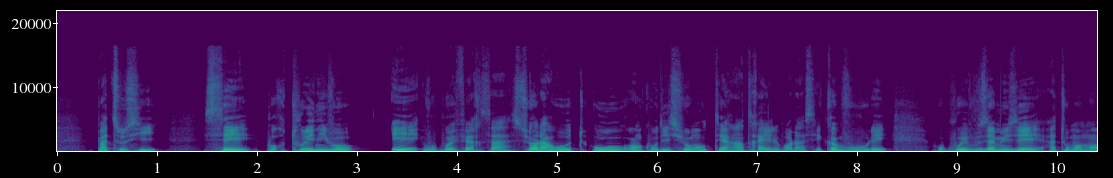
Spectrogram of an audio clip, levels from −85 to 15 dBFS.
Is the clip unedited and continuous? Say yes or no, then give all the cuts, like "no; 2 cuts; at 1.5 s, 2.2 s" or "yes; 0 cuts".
no; 1 cut; at 1.3 s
